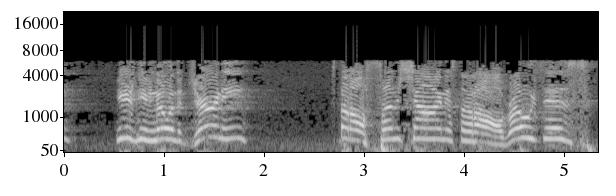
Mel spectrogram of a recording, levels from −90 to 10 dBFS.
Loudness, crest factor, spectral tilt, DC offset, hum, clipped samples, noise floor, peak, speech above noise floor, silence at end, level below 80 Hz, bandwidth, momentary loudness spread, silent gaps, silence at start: -8 LUFS; 10 dB; -3.5 dB/octave; under 0.1%; none; under 0.1%; -41 dBFS; 0 dBFS; 33 dB; 0 s; -32 dBFS; 6.4 kHz; 6 LU; none; 0 s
